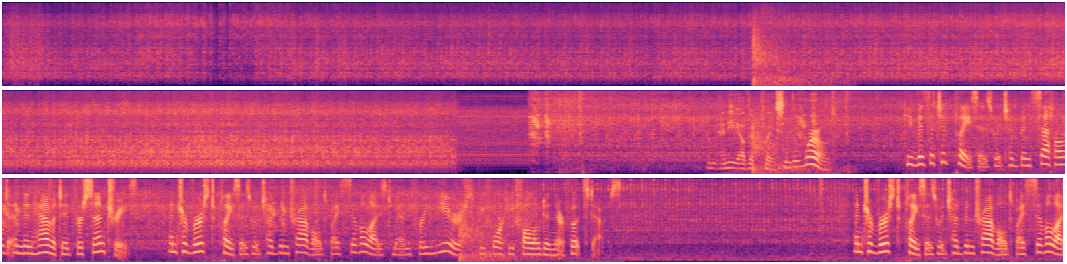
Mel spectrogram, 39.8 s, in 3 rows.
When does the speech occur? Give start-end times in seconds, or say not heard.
22.1-23.8, 24.6-34.3, 36.8-39.8.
